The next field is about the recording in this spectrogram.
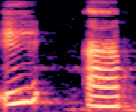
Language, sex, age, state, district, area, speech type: Punjabi, female, 18-30, Punjab, Fazilka, rural, spontaneous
